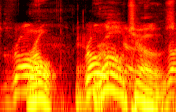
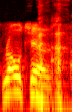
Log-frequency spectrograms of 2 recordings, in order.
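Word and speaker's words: Roll Chos: Roll Chose. – Okay. You're so close. Roll Chose. – Okay. – Yeah, what are Chose? That's the last syllable of Broncos. We spell Broncos with an H.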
